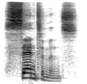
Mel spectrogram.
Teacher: the stress is on the first part and the initial part of the word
